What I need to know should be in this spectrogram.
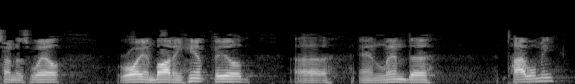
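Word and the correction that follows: Twomey: Did I say that right? Toomey. Okay.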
